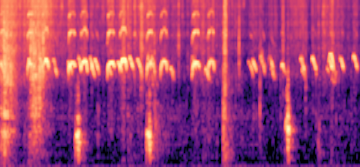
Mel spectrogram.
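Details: Hen guarding her young chicks: bursts of high, quick chick peeps in small clusters, broken by short, low clucks from the hen every second or so, plus an occasional dull tap.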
